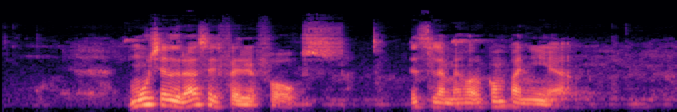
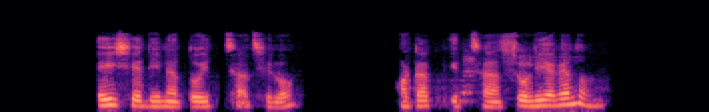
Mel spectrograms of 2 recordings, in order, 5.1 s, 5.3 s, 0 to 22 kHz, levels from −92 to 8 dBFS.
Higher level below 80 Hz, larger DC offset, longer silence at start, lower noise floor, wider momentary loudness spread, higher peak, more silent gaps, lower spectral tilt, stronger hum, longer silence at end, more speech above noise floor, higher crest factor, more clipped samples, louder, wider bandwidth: second, -66 dBFS vs -60 dBFS; neither; second, 0.6 s vs 0.75 s; second, -48 dBFS vs under -90 dBFS; first, 20 LU vs 10 LU; about the same, -2 dBFS vs -2 dBFS; second, none vs 2.32-2.96 s; second, -4 dB/octave vs -5.5 dB/octave; neither; second, 0.05 s vs 0.8 s; second, 32 dB vs over 72 dB; about the same, 18 dB vs 18 dB; neither; about the same, -17 LUFS vs -19 LUFS; first, 11 kHz vs 7.8 kHz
